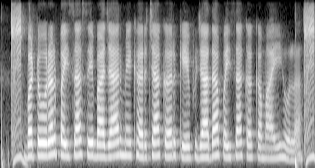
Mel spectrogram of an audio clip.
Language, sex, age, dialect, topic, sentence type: Bhojpuri, female, 25-30, Western, banking, statement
